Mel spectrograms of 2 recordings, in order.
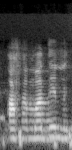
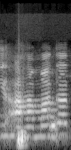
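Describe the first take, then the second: First: The word ends with an in sound. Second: The word ends with a short a sound. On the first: The speaker calls it wrong. "अहमदिन कर दें। ये तो गलत है" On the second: The speaker calls it right. "कहीं अहमदा देखें"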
